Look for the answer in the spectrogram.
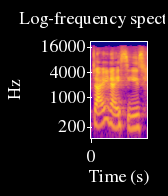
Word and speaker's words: Dionysus: So we meet Dionysus, who's already three sheets to the wind.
